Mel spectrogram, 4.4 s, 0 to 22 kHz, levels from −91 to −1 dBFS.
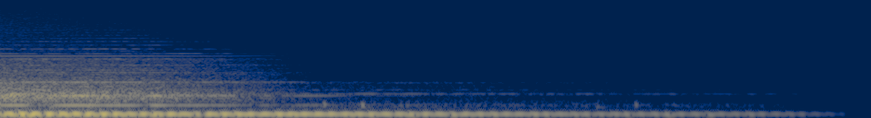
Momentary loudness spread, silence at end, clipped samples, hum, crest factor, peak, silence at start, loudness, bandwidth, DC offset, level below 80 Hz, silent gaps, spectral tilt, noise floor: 23 LU; 0.6 s; under 0.1%; none; 16 dB; -20 dBFS; 0 s; -36 LUFS; 4.9 kHz; under 0.1%; -48 dBFS; none; -9 dB/octave; -62 dBFS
